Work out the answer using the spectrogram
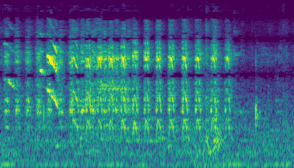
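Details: Wild parakeet chicks begging while being fed by their parent: a rapid stream of harsh, raspy, high-pitched, buzzy notes, about five per second, with a faint hum of traffic underneath.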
